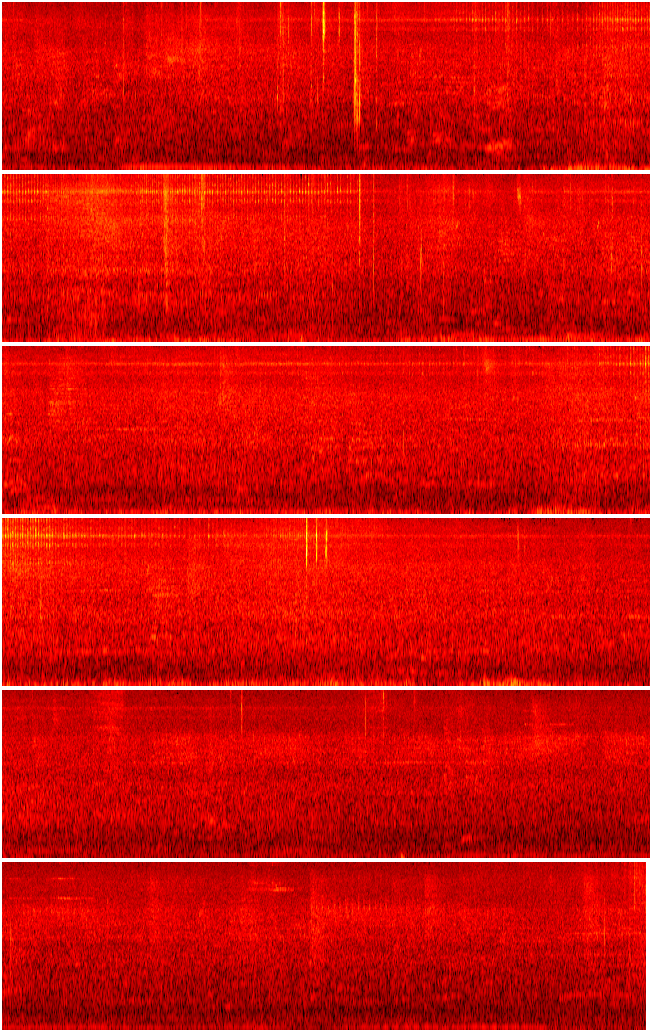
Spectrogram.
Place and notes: Max Josephstrasse, Mannheim - Kasimir Malewitsch walk, eight red rectangles
after the rain, praying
